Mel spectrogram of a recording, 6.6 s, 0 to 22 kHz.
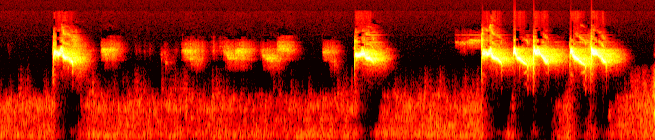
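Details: Malaysian Oriental white-eye kept as a hobby cage bird, 'buka sing' opening song on 1 August 2023: an isolated sharp chirp, faint high notes, another chirp, then a quick burst of four or five bright slurred notes.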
